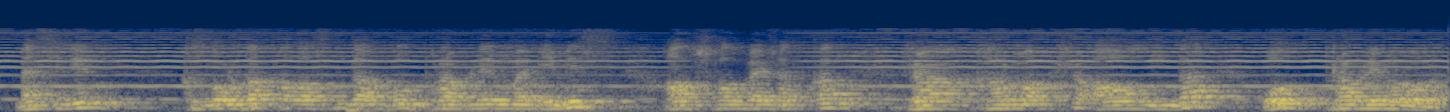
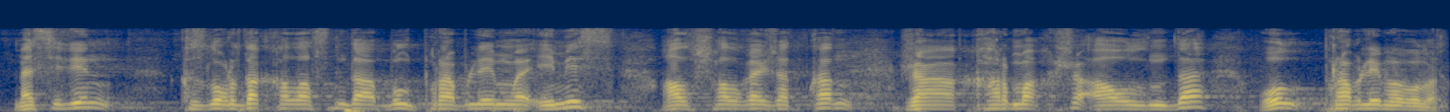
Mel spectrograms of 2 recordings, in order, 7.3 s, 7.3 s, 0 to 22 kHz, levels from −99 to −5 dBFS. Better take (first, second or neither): second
